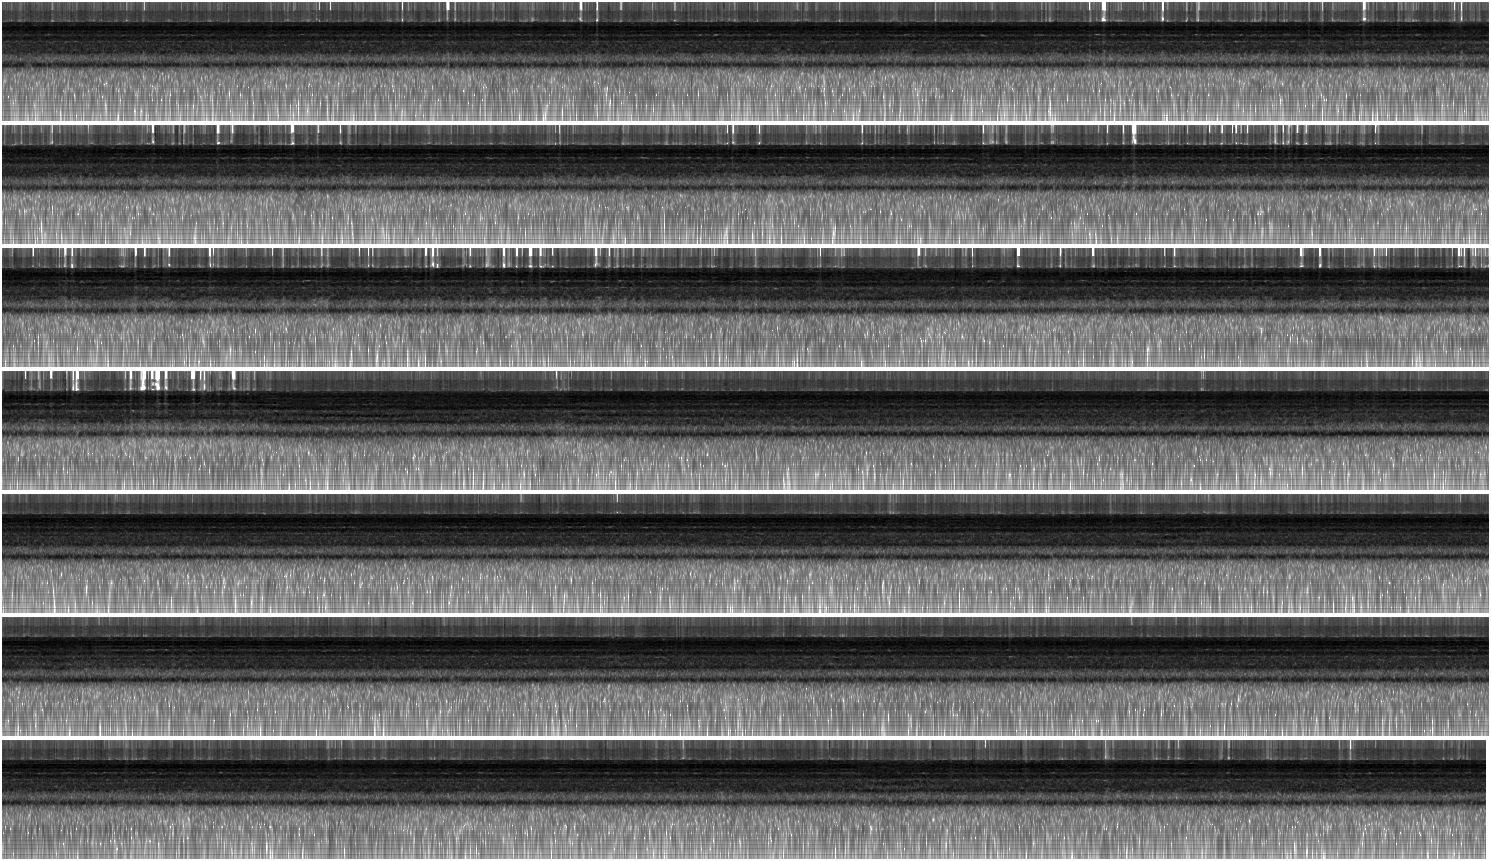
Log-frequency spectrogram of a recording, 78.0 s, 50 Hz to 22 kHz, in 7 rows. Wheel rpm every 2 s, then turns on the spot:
230, 230, 230, 230, 230, 230, 230, 230, 230, 240, 230, 240, 230, 230, 230, 230, 240, 240, 220, 210, 210, 210, 230, 230, 230, 230, 230, 230, 230, 230, 230, 230, 230, 230, 230, 230, 230, 230, 230.
none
